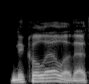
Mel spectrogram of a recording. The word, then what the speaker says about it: Nicolella: In order to salvage the scene, the show's director, John Nicolella, Nicolella, I said it right, came up with a creative situation.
